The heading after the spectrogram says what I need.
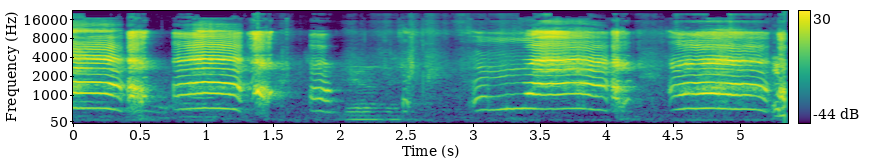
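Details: Newborn baby girl crying: loud, rhythmic crying in repeated bursts with brief pauses for breath, a vigorous, typical infant cry.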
